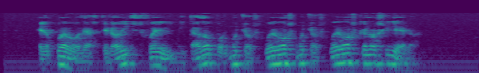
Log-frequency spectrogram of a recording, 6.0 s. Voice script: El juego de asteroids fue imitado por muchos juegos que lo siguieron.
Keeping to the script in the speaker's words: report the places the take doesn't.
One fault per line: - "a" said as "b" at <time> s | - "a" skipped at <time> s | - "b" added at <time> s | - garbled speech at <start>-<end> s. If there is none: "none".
- "muchos juegos" added at 3.7 s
